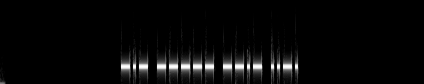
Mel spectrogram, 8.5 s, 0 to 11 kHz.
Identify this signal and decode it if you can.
Morse code, heard as a keyed tone, about 20 wpm, 700 Hz. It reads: K0QF
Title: USA Call Signs - 4 Characters - Repeated 2x - 20wpm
